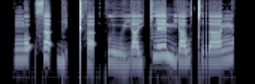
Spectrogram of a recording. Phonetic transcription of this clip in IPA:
ŋ ɔ˦˥ ʔ s a˥˩ ʔ b i˨˩ t̚ kʰ a˨˩ ʔ k l uː˨˩ j a˧ j k l ɛː˥˩ m j a˦˥ w t r a˦˥ ŋ

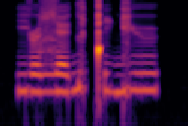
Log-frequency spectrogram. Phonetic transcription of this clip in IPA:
j ə˞ ɮ ɛ ɡ ə ǃ i ɡʲ ʉ

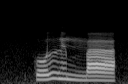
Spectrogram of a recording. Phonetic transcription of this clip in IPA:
k o lː ẽ mː a

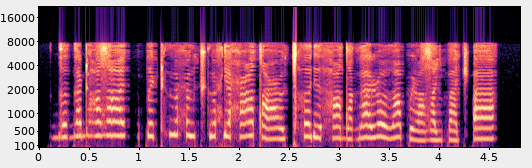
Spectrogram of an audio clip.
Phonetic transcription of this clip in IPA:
ɡ ɜ˨ ɡ a˦ ɖʱ ɐ˦ zˤ ɛ˦ | p ɛ˧ ʈʰ ʉ˦ ħ ʉ˧ t͡ʃʼ ʉ˧ ħ ɾʲ ɛ˦˨ ħ ʕ ə˦ tˤ ɐ˨ ʕ ʉ˨ ǀʰ ɐ˦ ɾʲ ɜ˨ h a˧ dˤ ə˨ ɡ a˦ ɭ ʉ˦˨ ðˤ ɐ˦ p ə˨ ɭ ə˨ zˤ ɜ˨ ʎ p a˨ t͡ʃʼ a˦

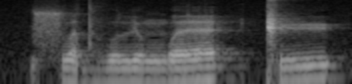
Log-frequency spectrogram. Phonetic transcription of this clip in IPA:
sʷ a dʱ u l y ŋʷ ɛ | ǁ y

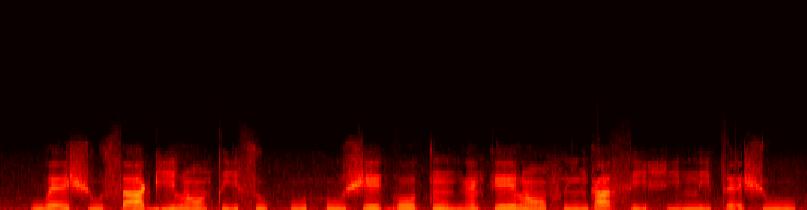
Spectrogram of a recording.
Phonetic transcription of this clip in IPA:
w ɛ˨ ʃ u˨ s a˨˦ ɡ i˧ l ɔ̃˨ t i˨ s u˨ k͡p u˨ h u˧ ʃ e˧ ɡ o˦ t ũ˦˨ ɡ ɛ̃˨˦ k e˦ l ɔ̃˦˨ f ĩ˨˦ ɡ a˧ s i˧ h i˨ n i˧ t ɛ˨ ʃ u˨˦

